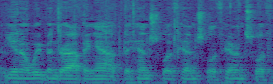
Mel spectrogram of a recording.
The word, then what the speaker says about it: Hinchliff: been dropping out the Hinchliff name because half the community mispronounces the name and refers to it as Hinchcliffe. And if you look closely, there is not an extra C in there.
